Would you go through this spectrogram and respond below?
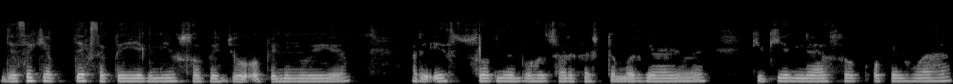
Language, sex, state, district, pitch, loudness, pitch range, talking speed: Hindi, male, Bihar, Jahanabad, 145 Hz, -26 LUFS, 140-150 Hz, 210 wpm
